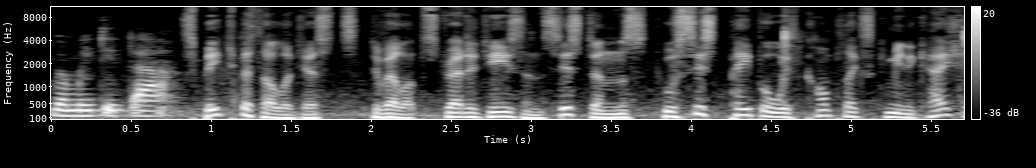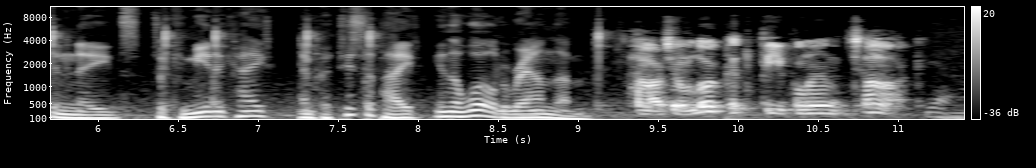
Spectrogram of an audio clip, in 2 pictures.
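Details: Adult male narrator; normal speech.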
